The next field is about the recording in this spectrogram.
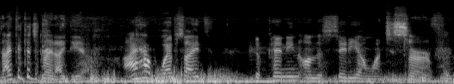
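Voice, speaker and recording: Noticeable background noise and audible room echo around a man at medium pitch, with a fairly quick pace and ordinary pitch variation. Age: 40s. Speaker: junk removal business owner. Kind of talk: casual vlog talk, business tips. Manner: casual, repetitive.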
